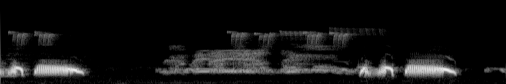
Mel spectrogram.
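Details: Spotted dove decoy with a 'thổ' voice style, cooing to provoke wild doves into fighting: two low phrases, each two quick clipped notes then a longer falling coo, with softer cooing from another dove between them.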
